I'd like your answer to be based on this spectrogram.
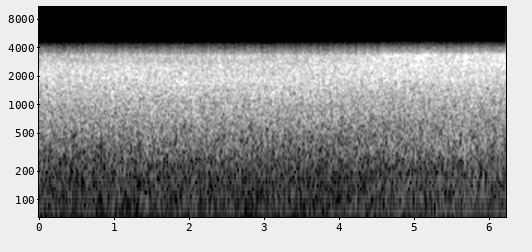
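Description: Heavy rain pours down during a major Manila flood, a dense, unbroken hiss of water that stays loud and steady throughout, with no voices.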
